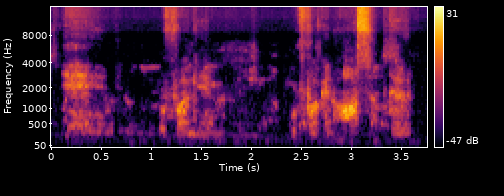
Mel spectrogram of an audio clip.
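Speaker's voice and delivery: play-acted, earnest, dead-serious deadpan. Mocking the guy whose face they're looking at, acting out his mock-serious tone. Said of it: "All serious".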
